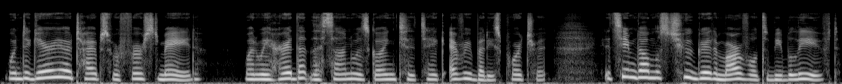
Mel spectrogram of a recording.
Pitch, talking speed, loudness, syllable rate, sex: 245 Hz, 190 wpm, -16 LUFS, 5.7 syllables/s, female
